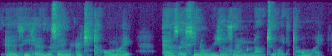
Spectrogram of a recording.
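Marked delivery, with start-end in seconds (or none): none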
